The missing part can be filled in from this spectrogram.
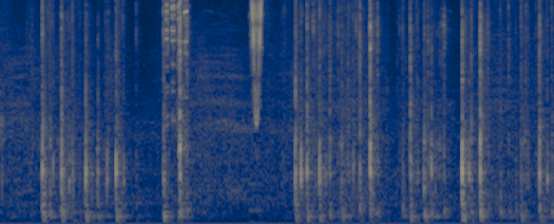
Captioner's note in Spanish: Sonido teclas y mensajes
